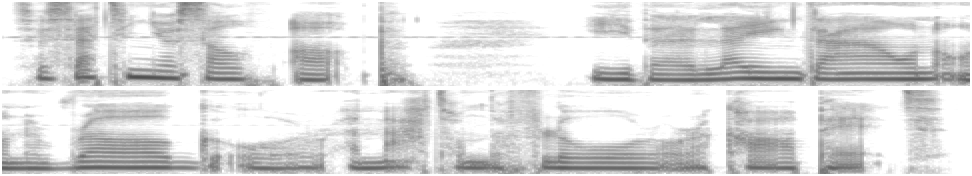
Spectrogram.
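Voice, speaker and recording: Low, creaky woman guiding meditation. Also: steady tone, dry recording, clean studio sound. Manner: gentle, unhurried, pausing between short phrases. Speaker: meditation teacher. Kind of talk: guided body scan meditation.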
